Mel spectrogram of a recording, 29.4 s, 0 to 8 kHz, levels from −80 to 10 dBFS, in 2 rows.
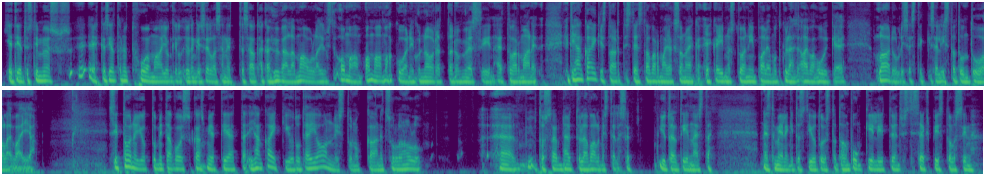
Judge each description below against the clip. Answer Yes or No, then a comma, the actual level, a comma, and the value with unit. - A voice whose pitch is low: Yes, low, 110 Hz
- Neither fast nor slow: No, fast, 165 wpm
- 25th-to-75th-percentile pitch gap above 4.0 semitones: No, average, 2.7 semitones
